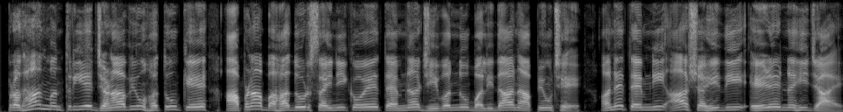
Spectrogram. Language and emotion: Gujarati, neutral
